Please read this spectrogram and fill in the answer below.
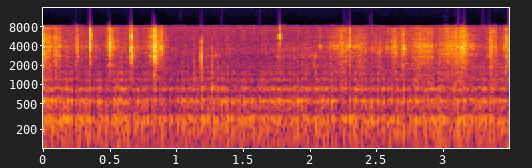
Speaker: yeah the critical part is just getting the air flow right listen [Music] you hear that that's pellets now there's too much air still hot a little bit too much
